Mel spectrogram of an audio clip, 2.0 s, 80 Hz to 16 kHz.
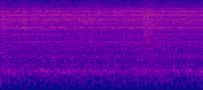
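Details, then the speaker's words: HP Pavilion Slimline s3600t (Core 2 Quad Q9300, 9800GT), heat built up on the third 3DMark06 run plus Prime95. The PSU fan spins loud with an even airy rush and faint tone, no ticking or grinding; normal under load. "this is the third run through 3D mar06 specifically is the PSU fan that's spinning loud but now some Heat's built up things no longer quiet"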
